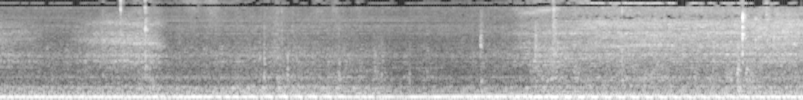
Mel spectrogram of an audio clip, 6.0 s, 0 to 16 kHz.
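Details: 1999 Dodge Ram 1500 5.2 L V8 that used to die at idle. After repair (suspected idle control valve replaced), idling in gear: deep, even rumble holding steady without dips or stumbling. Normal idle under load.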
